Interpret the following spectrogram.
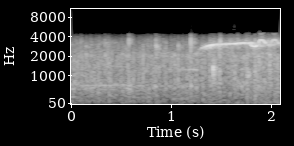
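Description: Concert audience noise, then a loud, high whistle from the crowd a little past halfway. The whistle rises slightly and wavers as it ends, and lasts under a second.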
